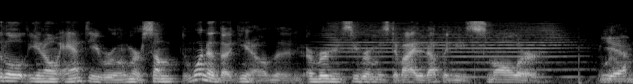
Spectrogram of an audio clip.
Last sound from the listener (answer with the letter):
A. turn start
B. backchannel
B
